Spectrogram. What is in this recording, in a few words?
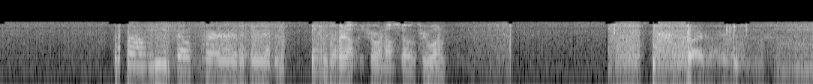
Police Radio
